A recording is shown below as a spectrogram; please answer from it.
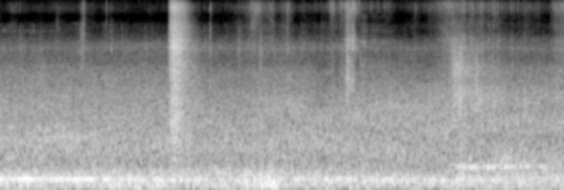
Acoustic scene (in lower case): street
